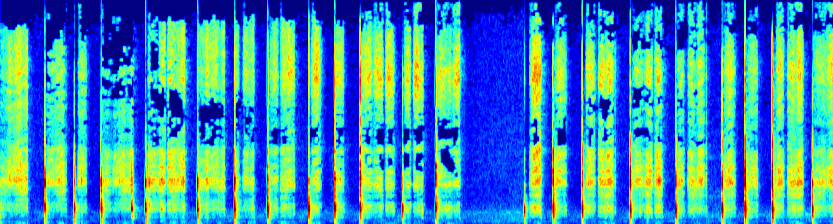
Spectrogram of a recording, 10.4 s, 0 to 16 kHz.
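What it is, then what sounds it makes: Chalk writing on a chalkboard. A stick of blue chalk held in the fingertips scratches across a large, solid, flat black chalkboard with a painted surface while writing text. About 23 sharp taps and short bright scratching strokes are heard, each with a tone around 920 Hz and almost no ring. The writing pauses briefly a little before the six-second mark, then resumes.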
